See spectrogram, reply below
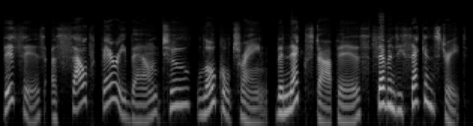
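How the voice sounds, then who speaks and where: An announcer reads scripted subway announcements slowly and formally, with big swings in pitch. The words are measured and carefully enunciated. The sound is dry and somewhat dull. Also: big pitch swings, dry recording. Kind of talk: scripted automated transit announcements.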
